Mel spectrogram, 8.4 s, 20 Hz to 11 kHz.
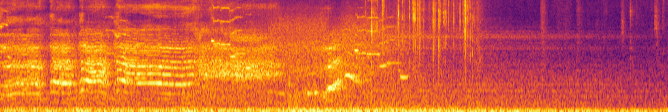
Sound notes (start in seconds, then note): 2.6 Sean screaming; 2.6 bone crunching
